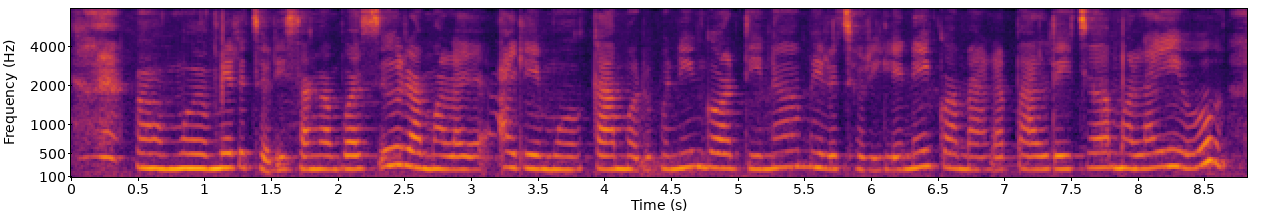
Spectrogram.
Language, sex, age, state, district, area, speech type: Nepali, female, 45-60, West Bengal, Darjeeling, rural, spontaneous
